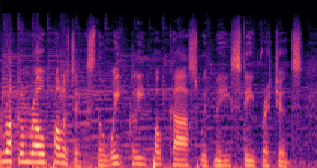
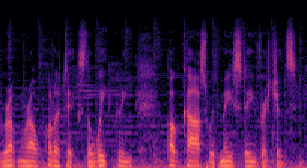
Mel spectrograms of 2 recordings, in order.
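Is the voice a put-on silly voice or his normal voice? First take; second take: silly voice; normal voice. First: It is said in a put-on silly voice. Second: It is said in his ordinary natural voice. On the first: He is briefly pretending to be someone else. "I don't know why I did that in a silly voice briefly" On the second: He is speaking as himself. "That's it"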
